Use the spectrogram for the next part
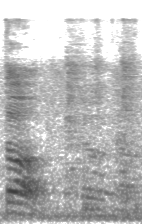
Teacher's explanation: त में दांत में पूर्ण स्पर्श होता है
